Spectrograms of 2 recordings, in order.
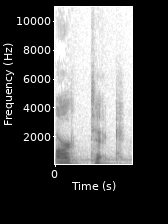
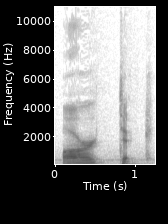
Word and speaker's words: Arctic: It's called the Arctic. Arctic. We don't really pronounce that C. We don't say Arctic. That's 힘들어, right? We say Arctic. Arctic. We don't really pronounce the C.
